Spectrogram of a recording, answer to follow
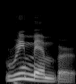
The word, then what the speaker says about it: remember: A tônica tá na segunda sílaba. Remember.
